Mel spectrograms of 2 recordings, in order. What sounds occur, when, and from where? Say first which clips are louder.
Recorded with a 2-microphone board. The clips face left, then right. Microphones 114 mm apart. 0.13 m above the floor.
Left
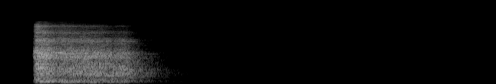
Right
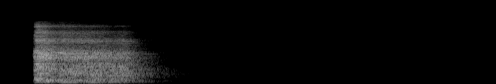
0.3 s an explosion: even; 10° right (ahead or behind), 1.8 m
